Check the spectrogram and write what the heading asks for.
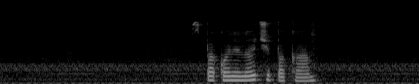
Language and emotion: Russian, neutral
